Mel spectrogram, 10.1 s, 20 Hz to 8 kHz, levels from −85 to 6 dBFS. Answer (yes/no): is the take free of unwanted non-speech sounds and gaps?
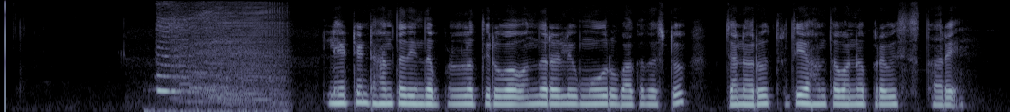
no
